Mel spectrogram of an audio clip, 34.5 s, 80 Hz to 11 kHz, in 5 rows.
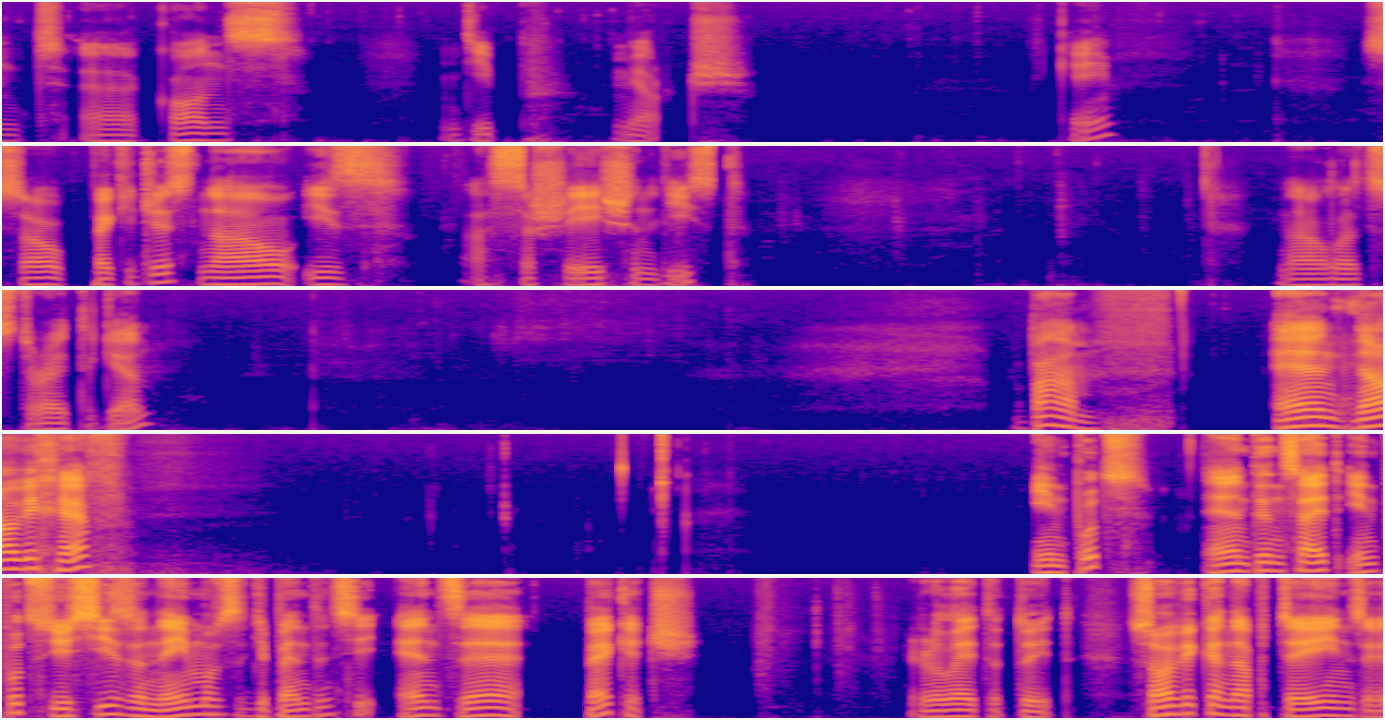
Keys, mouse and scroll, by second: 0.0-3.6 typing, 4.1 ctrl+f, 4.7 alt+shift+s, 5.0 ctrl+n, 5.3 ctrl+e, 5.8 ctrl+p, 6.0 ctrl+p, 6.2 ctrl+p, 6.4 ctrl+p, 6.6 ctrl+p, 7.1 ctrl+e, 11.9 click, 12.4 ctrl+e, 13.4 click, 13.9 ctrl+e, 15.2 ctrl+n, 15.8 ctrl+n, 16.1 ctrl+e, 33.7 click, 34.2 Return.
